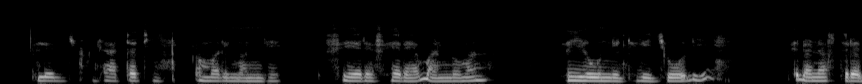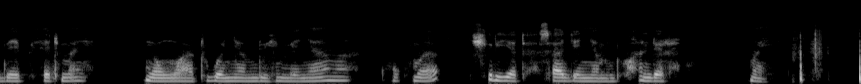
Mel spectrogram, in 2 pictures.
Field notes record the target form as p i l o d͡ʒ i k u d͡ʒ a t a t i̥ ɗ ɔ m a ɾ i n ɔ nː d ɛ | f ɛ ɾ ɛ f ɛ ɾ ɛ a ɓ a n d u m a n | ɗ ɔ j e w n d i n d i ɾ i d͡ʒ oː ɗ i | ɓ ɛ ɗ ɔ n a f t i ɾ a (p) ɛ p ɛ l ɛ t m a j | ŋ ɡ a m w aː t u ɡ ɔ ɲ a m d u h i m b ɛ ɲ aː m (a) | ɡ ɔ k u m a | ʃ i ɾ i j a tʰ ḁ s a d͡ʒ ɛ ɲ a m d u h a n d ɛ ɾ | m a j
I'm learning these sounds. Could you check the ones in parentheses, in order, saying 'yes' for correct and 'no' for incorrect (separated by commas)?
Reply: no, yes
